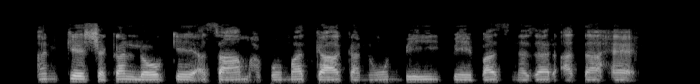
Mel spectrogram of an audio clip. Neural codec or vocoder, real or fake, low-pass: none; real; 7.2 kHz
